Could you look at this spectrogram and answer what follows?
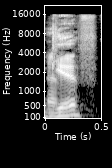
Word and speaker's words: GIF: on the hill of how to pronounce the abbreviation for graphics interchange format it's a gif Jeff is a peanut butter alright and that is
